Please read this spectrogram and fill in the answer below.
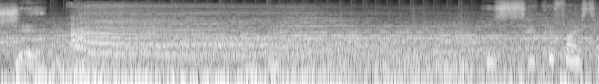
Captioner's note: screaming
